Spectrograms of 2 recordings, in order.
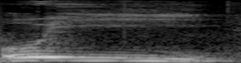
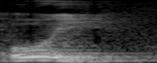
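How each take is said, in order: First: The final vowel is held and drawn out. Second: The word is repeated in separate, fading bursts. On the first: The sound continues as reverberation. "a gente tem um prolongamento desse i final" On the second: The sound returns as a separate echo. "no eco ele faria oi, oi, oi"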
